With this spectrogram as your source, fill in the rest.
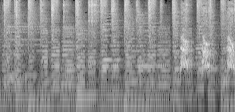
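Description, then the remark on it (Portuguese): A female dog barks loudly, firing off a rapid run of sharp barks. The barks stand out against a dense, steady background with no talking. “Olha, a cadela aí.”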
